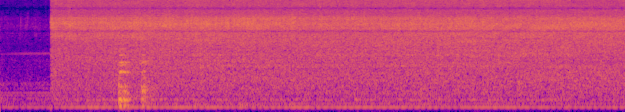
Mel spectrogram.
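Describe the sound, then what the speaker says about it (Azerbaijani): Onions and chopped parsley greens fry in a pan with a steady, loud sizzle that starts abruptly and holds, briefly broken by a couple of soft stirring clicks. "Baxın qızlar, oje cəfəri qovrulur."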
